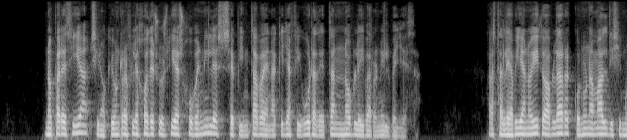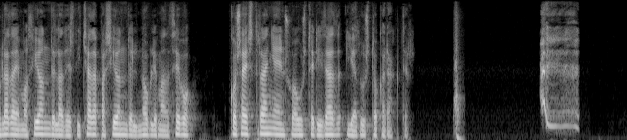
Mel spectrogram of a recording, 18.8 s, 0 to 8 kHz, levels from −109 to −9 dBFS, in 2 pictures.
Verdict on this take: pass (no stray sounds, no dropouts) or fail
fail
